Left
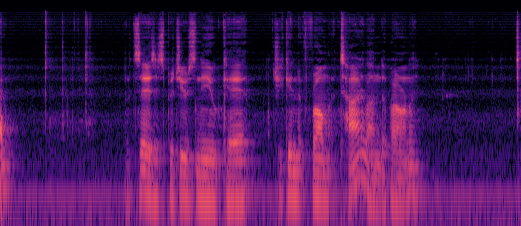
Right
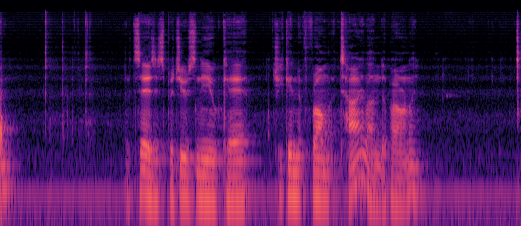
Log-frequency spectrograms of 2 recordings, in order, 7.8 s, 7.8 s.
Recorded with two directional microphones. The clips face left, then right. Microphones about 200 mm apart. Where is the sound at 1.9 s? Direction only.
Centre (ahead or behind).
